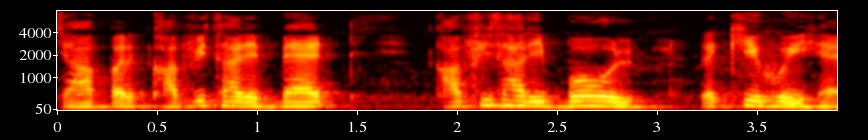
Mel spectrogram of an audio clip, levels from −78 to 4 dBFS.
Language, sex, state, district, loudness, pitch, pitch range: Hindi, male, Uttar Pradesh, Saharanpur, -17 LUFS, 135 Hz, 130-145 Hz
